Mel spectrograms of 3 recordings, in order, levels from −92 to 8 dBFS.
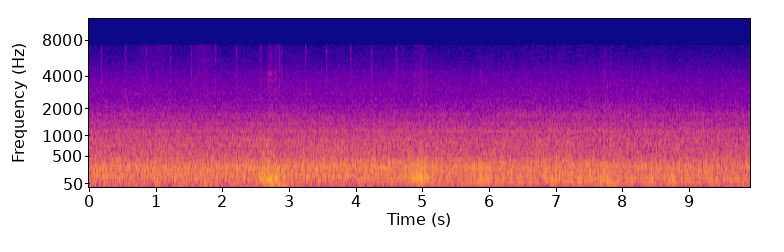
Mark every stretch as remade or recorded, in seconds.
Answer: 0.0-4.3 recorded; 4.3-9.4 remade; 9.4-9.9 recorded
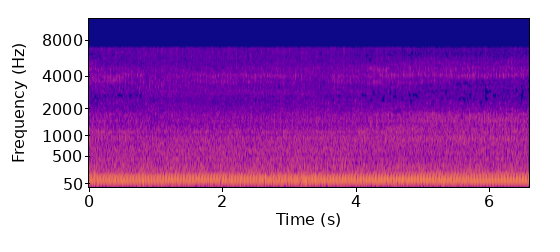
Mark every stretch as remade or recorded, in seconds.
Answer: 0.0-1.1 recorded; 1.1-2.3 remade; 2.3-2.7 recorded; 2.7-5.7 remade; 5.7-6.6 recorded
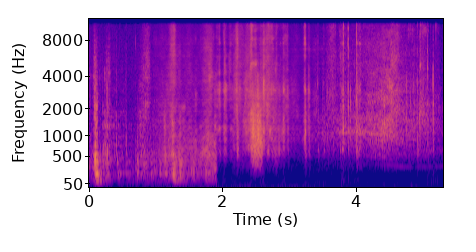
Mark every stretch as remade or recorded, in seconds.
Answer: 0.0-1.0 recorded; 1.0-3.4 remade; 3.4-5.3 recorded

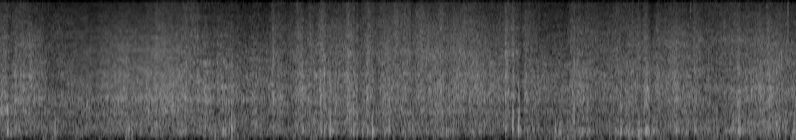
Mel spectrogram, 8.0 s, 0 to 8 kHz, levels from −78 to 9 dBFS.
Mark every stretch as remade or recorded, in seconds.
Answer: 0.0-0.7 recorded; 0.7-1.8 remade; 1.8-8.0 recorded

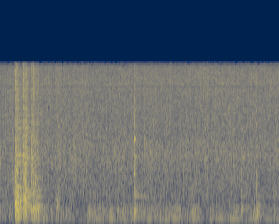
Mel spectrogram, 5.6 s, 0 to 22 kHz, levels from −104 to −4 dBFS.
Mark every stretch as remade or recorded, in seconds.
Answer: 0.0-5.6 recorded

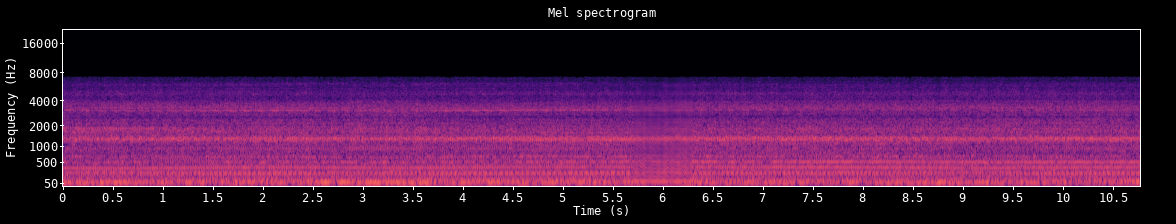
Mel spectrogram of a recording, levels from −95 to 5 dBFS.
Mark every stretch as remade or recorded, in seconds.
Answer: 0.0-5.7 recorded; 5.7-6.3 remade; 6.3-10.8 recorded

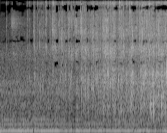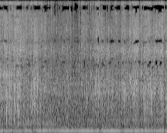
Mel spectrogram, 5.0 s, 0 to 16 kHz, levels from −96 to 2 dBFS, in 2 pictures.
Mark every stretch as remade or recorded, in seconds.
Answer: 0.0-1.5 recorded; 1.5-3.3 remade; 3.3-5.0 recorded

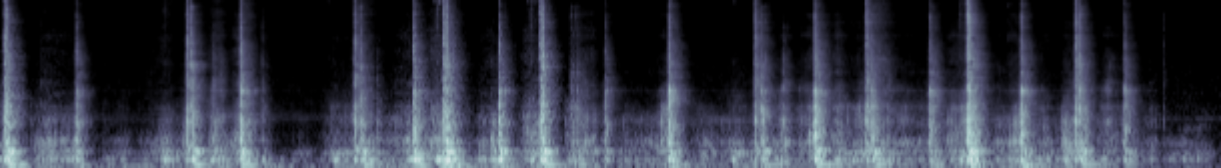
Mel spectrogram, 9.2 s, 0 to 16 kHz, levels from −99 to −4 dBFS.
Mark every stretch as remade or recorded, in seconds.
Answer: 0.0-0.5 recorded; 0.5-2.8 remade; 2.8-4.3 recorded; 4.3-8.6 remade; 8.6-9.2 recorded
